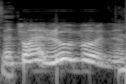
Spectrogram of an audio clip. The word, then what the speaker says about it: Saint-Ouen-l'Aumône: Saint-Ouen-l'Aumône.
